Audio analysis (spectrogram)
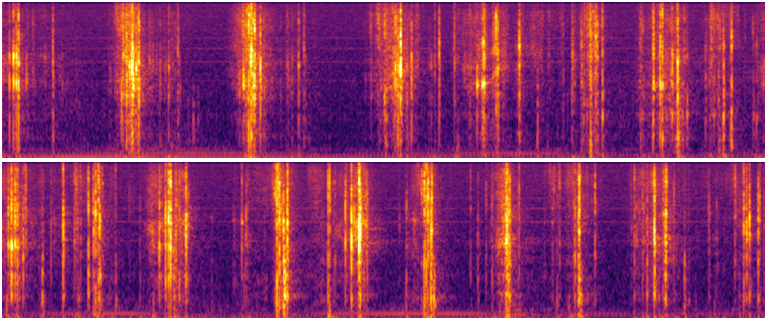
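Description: Fingertips and short nails tap and scratch the glossy card cover of a paperback children's book, Skippyjon Jones. The sound is a quiet, irregular series of crisp, bright, crunchy taps and scratchy strokes that stop almost instantly, over a steady low hum.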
